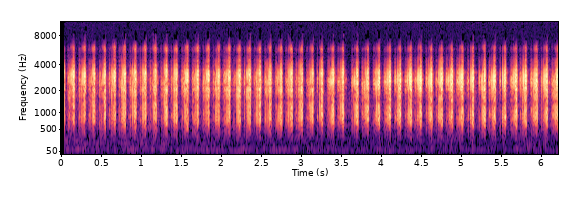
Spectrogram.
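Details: Common Slender Bush-cricket (Tessellana tessellata) singing in Freiburg, Germany, on 9 September 2021: a fast, steady train of short dry buzzy pulses, almost four per second, with one brief gap midway.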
